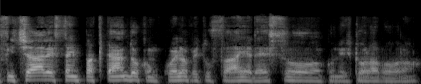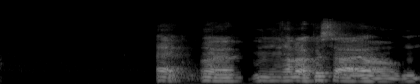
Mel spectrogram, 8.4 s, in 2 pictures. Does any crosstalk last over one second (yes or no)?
no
